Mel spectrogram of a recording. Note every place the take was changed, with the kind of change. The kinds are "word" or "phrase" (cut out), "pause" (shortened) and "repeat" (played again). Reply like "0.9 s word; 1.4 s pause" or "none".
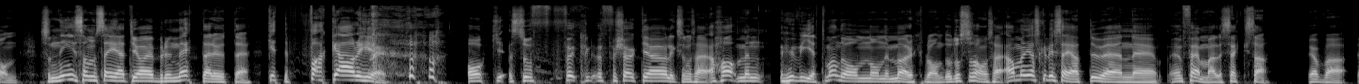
2.6 s pause; 7.7 s pause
